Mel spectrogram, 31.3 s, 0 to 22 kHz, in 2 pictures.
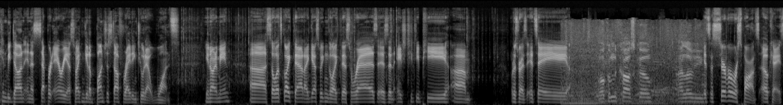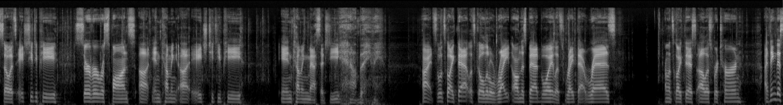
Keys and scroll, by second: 3.9-11.4 typing, 11.8 ctrl+c, 15.4-31.3 typing, 26.8 Tab.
